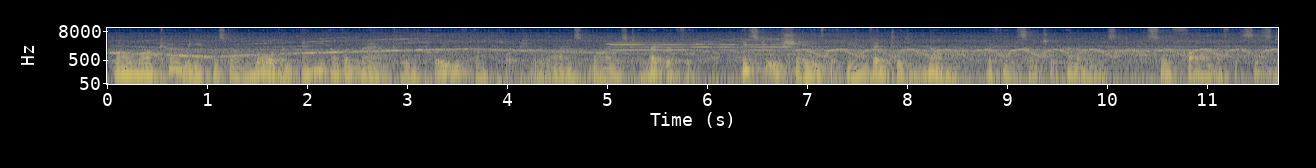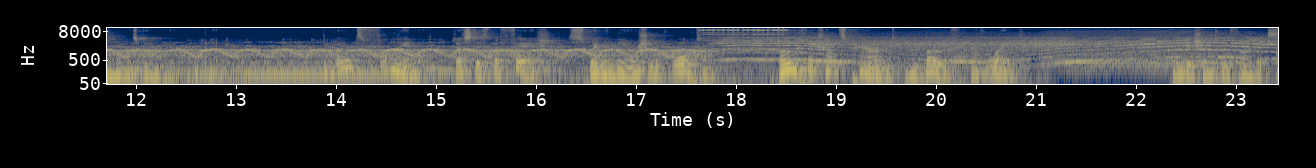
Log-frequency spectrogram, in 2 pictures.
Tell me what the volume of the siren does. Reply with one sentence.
The loudness of the siren stays about the same.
